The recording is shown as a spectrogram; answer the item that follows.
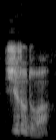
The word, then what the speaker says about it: źródło: Źródło, okay? Źródło. Source. Notice here the U and the L with W with the dash is W.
